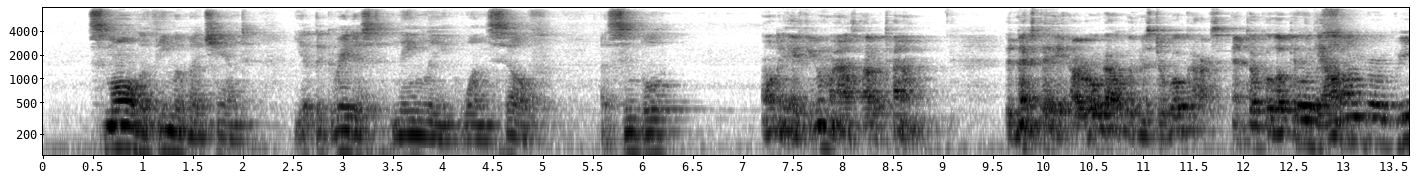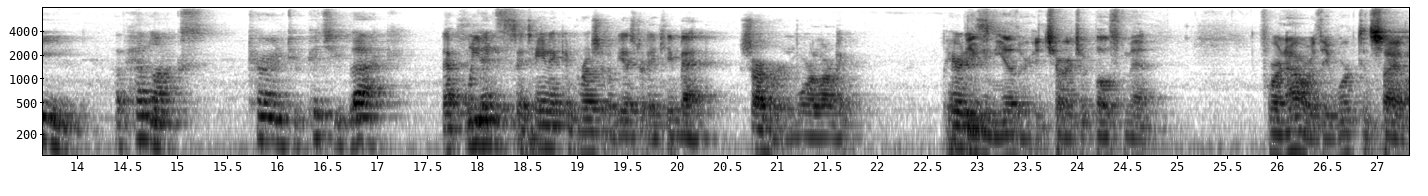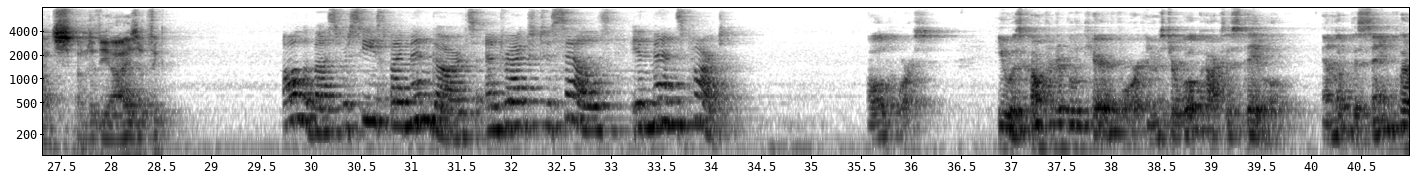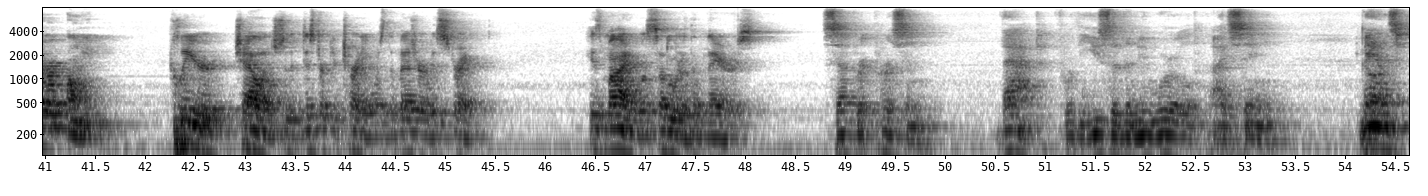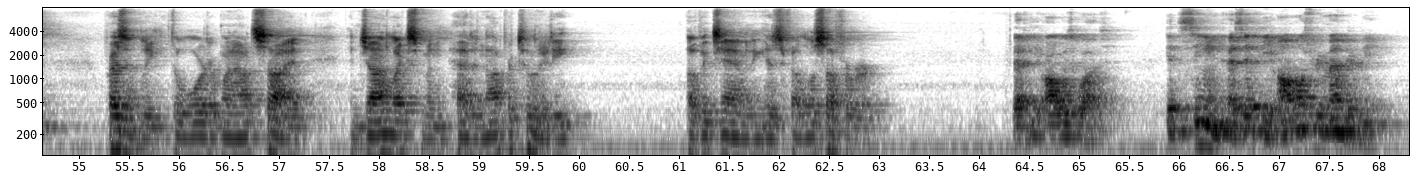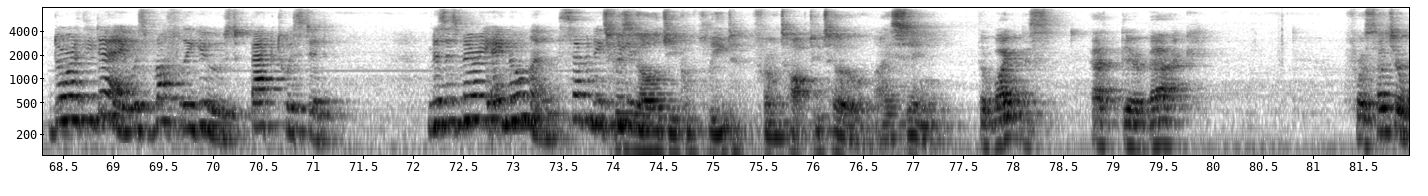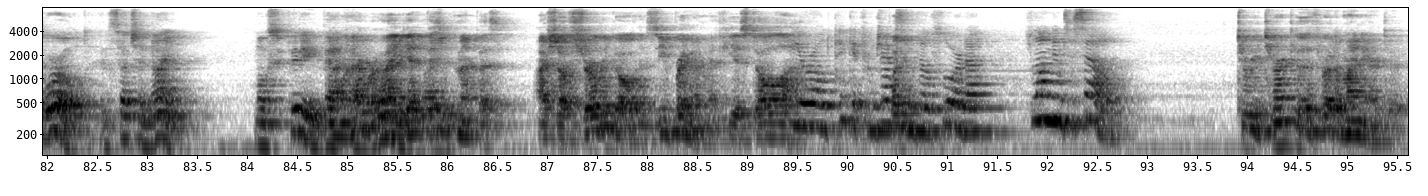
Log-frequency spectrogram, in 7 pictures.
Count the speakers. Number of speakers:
six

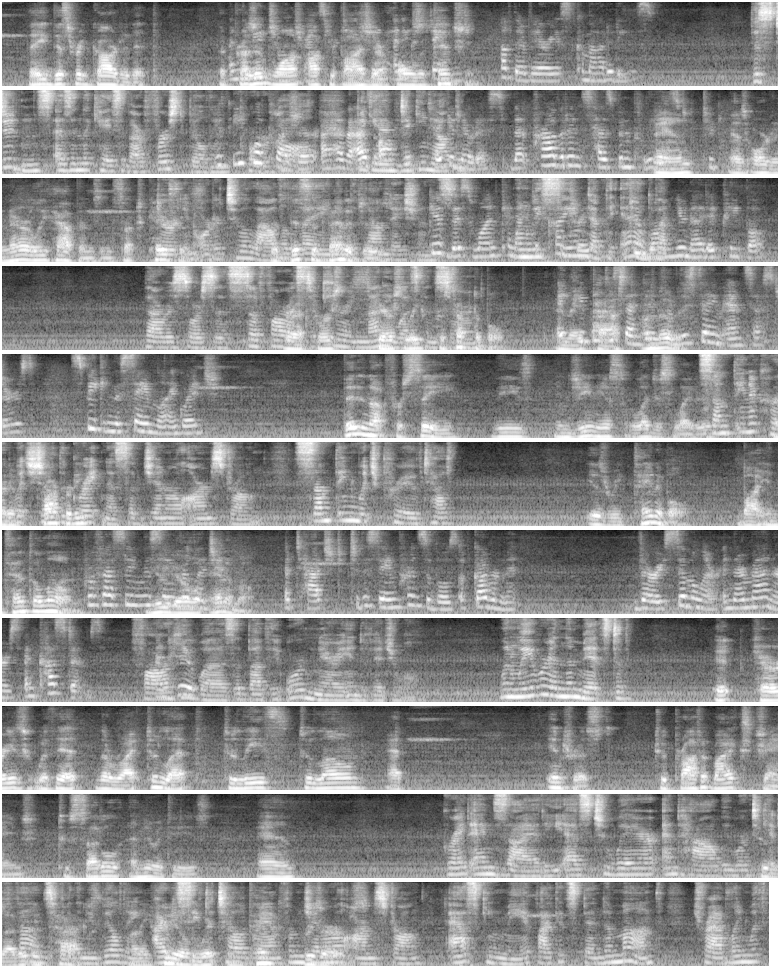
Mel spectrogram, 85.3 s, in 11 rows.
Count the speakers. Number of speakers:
three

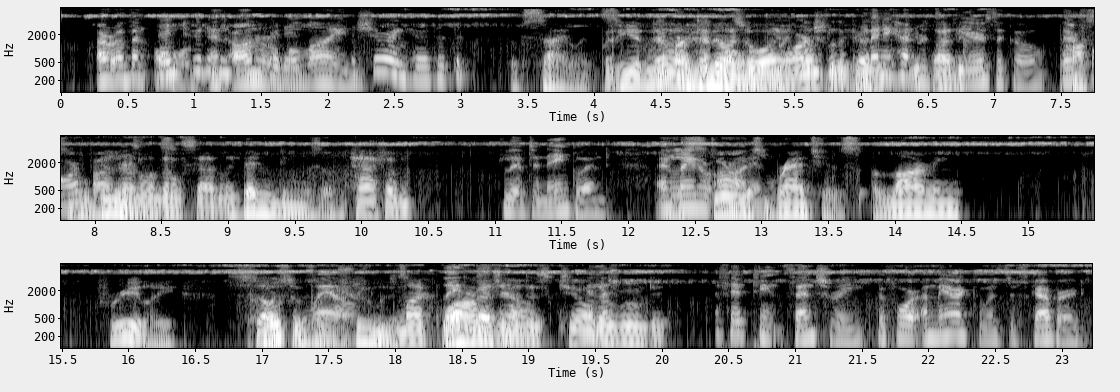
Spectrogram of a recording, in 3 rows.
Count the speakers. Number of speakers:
five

